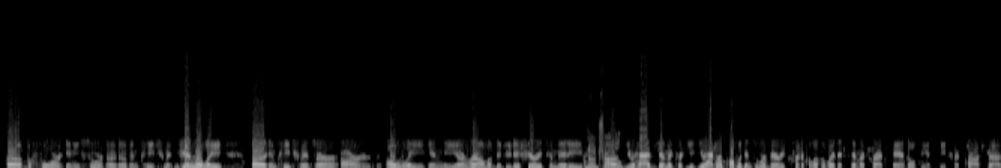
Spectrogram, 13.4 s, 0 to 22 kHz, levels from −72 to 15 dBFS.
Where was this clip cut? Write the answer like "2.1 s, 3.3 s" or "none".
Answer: 7.8 s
